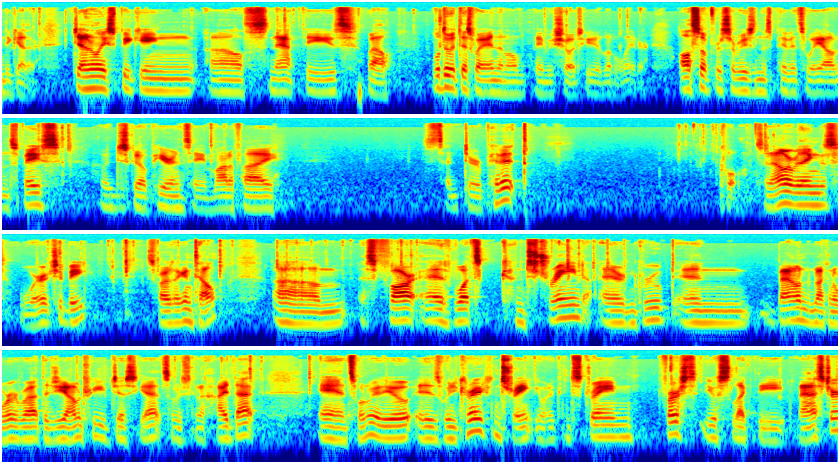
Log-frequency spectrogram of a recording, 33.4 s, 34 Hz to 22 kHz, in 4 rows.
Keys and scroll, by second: 19.3 alt+x.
